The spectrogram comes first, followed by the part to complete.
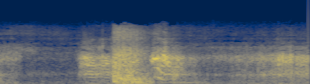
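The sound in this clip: A gunshot in a radio drama sounds as one sudden broad blast that trails off into a ringing tail, with a soft murmur of background sound before and after.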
